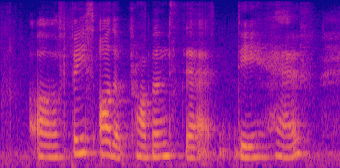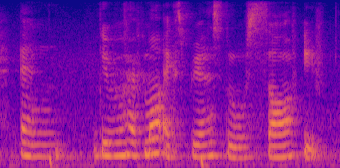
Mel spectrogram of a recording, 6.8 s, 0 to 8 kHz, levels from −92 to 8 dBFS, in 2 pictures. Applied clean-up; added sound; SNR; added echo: none; none; none; none.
